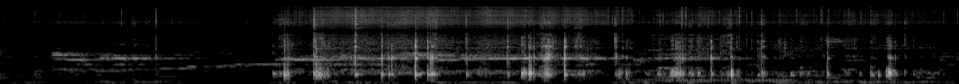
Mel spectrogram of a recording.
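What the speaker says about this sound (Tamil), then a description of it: "மிளகு, சிறிய சீரகம், பூண்டை நசுக்கி வச்சுருக்கணும். நசுங்கின பிறகு அதை போட்டு ஃப்ரை பண்ணிடுங்க." Crushed black pepper, cumin and garlic frying in a pan for village-style rasam: quiet at first, then a sudden burst of close sizzling with scattered scraping and stirring clinks.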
